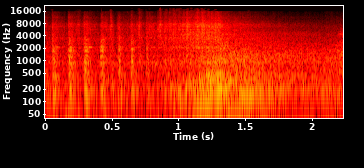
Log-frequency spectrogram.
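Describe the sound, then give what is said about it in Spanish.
A car engine cranks with a quick series of rhythmic pulses, then catches and rises into a loud rev before settling into a steady rumble, as a woman starts a doctor's car whose keys had been left in it. “Silvia sube al auto de la doctora que quedó con las llaves puestas”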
